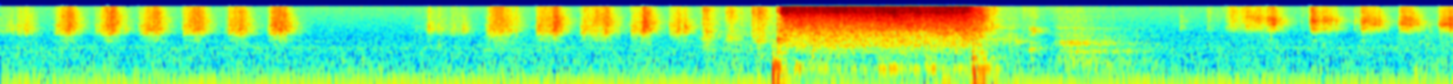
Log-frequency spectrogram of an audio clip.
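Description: A razor scrapes across stubble in short, quick strokes.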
